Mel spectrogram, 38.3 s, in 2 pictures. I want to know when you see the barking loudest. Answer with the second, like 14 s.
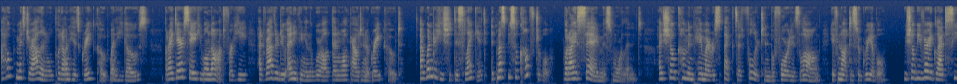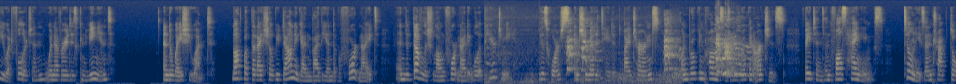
34 s.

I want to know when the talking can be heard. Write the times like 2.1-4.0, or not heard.
0.0-38.2.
